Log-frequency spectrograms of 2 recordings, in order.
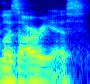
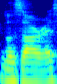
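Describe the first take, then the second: First: An extra 'ee' sound comes before the ending. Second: No extra sound comes before the ending. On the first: The speaker calls it wrong. "I always said it Lazarius" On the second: The speaker calls it right. "I think is how you say it"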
